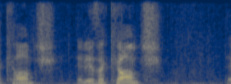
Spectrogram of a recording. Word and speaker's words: Conch: full Contra mode then so tempted to say conqueror every time I pronounce this weapon but it is a conch it is a conch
